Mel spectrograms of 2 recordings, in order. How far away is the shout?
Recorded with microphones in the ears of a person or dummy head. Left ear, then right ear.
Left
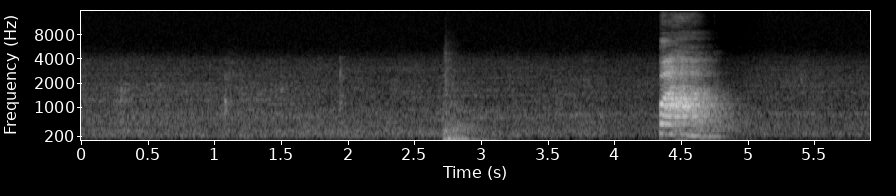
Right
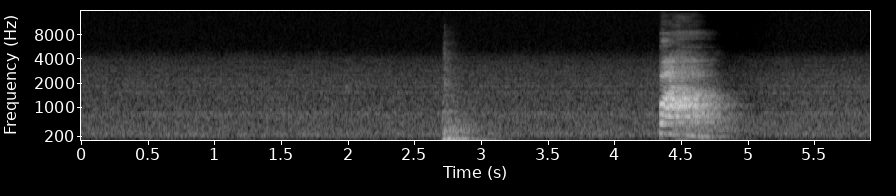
About 0.7 m.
